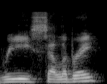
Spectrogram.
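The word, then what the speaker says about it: Reclebrate: Our our our clinic and brand is called Receleelebrate because you're celebrating the renewal of yourselves. Love that. And that's spelled R E C L E B R A T E.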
